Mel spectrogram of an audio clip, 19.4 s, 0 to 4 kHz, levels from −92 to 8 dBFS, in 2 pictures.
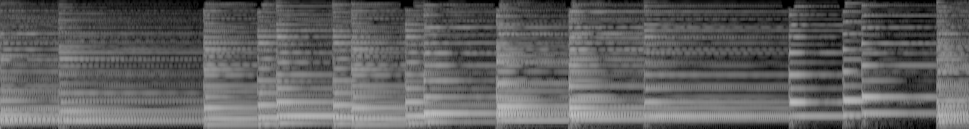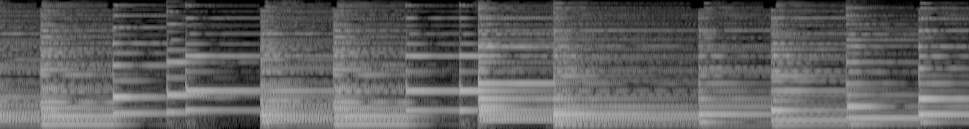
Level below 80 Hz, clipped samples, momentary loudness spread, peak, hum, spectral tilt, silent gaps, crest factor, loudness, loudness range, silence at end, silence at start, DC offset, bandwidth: -50 dBFS; under 0.1%; 10 LU; -8 dBFS; none; -11 dB/octave; none; 18 dB; -27 LUFS; 4 LU; 0 s; 0 s; under 0.1%; 4 kHz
